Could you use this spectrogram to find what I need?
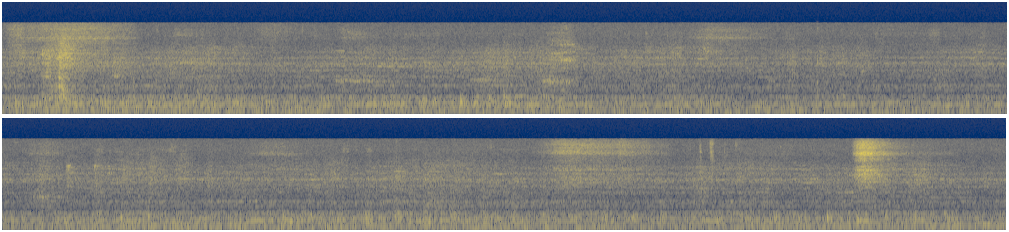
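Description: Train wheels squeal and screech against the rails.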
